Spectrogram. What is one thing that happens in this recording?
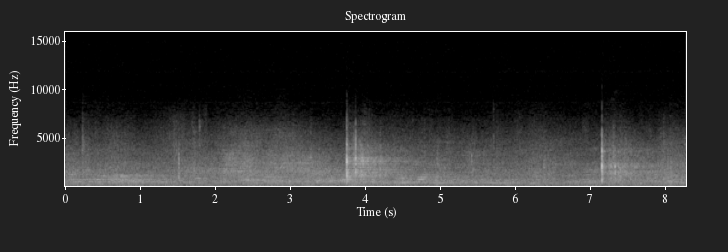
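Hockey sticks click against the puck.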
